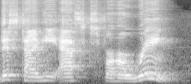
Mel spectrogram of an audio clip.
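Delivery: high, excited bedtime storyteller; animated story narration. A narrator's reading. Dad tells his child of the king and the gold, animated high storytelling. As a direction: tell it with wide-eyed, high-pitched wonder.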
